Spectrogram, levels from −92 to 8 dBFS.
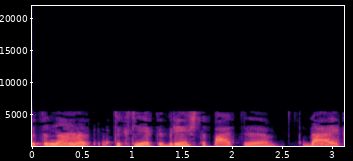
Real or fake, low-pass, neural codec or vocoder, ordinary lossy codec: fake; 5.4 kHz; codec, 16 kHz, 4 kbps, FreqCodec, larger model; MP3, 24 kbps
